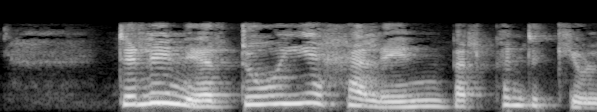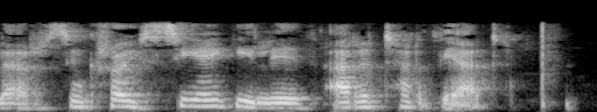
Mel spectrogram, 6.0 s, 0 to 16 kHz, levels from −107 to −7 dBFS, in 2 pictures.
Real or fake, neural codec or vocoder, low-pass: real; none; 7.2 kHz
